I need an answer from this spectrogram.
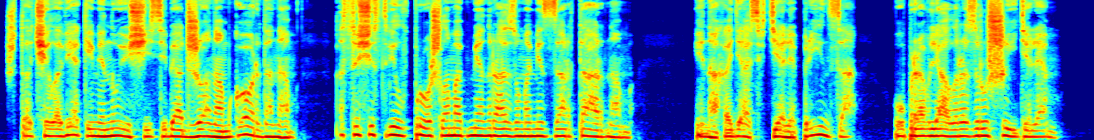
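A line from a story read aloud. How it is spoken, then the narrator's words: Repulsive whisper. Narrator (Russian): продолжал Врил своим омерзительным шепотком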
